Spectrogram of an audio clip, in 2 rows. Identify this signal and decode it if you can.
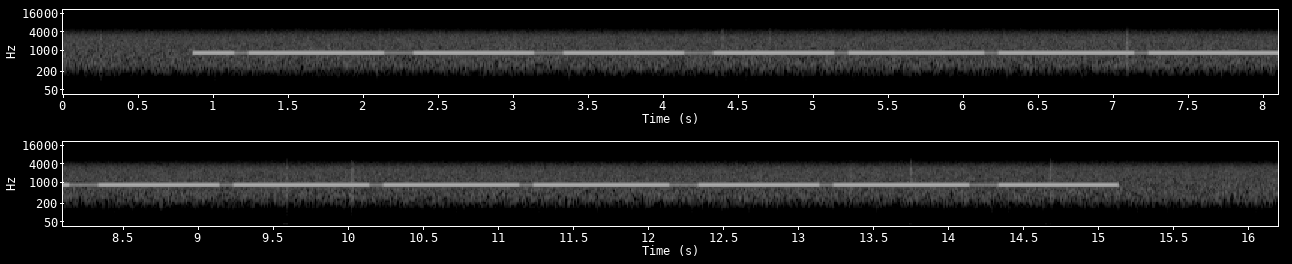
Radio time signal (DCF77), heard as a tone whose level steps once a second, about 820 Hz. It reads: 0 1 1 1 0 0 0 1 0 0 0 1 0 1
